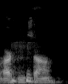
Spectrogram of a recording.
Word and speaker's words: Arkansas: It sounds like Arkansas is French. You see how they don't pronounce that S?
